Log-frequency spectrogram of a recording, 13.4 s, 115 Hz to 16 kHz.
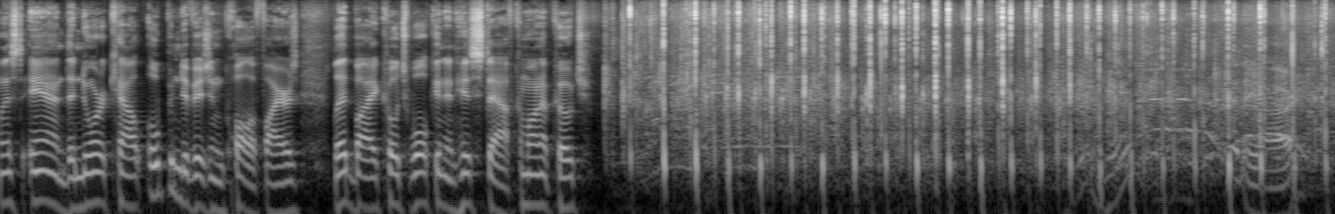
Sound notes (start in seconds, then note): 6.0 audience clapping; 6.2 audience cheering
